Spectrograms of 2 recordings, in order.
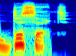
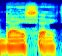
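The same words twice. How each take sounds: First: The first vowel is a short i sound. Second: The first vowel is a long i sound. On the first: The speaker calls it right. "you have to make the I short" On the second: The speaker calls it wrong. "Not a single one allowed you to say dissect and be correct"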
